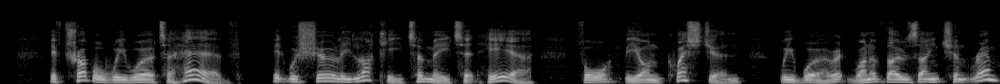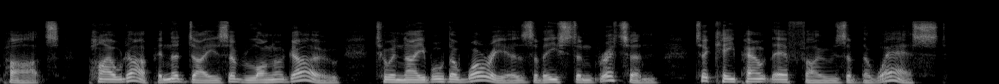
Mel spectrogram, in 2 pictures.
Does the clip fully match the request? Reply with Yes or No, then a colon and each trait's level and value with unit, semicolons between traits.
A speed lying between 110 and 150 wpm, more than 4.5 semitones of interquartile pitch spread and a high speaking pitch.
No: average, 145 wpm; average, 5.1 semitones; low, 110 Hz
